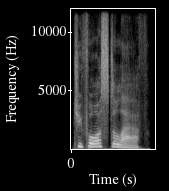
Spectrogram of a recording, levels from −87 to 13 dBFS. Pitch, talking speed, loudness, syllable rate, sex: 215 Hz, 190 wpm, -15 LUFS, 4.6 syllables/s, female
